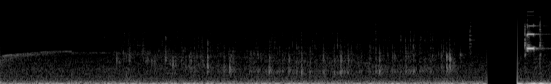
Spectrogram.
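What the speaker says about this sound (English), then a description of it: "And I pour it out over my little tea pet," Hot water is poured over tea leaves and a tea pet, a soft steady trickle and splash heard close up before a brief silence and a final splash.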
